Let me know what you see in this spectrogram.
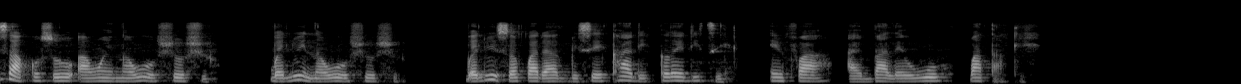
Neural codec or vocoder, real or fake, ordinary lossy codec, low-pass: none; real; none; 7.2 kHz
